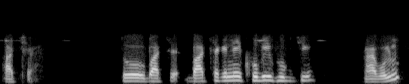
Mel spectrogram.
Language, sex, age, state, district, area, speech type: Bengali, male, 18-30, West Bengal, Cooch Behar, urban, conversation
